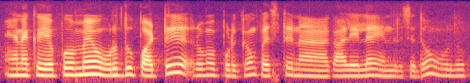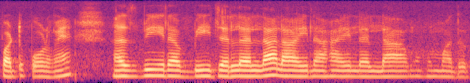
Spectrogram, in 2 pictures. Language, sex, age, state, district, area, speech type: Tamil, female, 45-60, Tamil Nadu, Krishnagiri, rural, spontaneous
